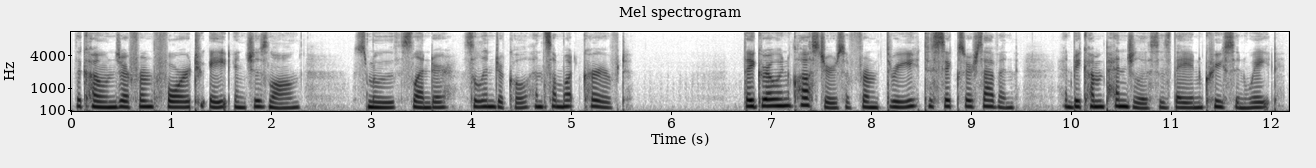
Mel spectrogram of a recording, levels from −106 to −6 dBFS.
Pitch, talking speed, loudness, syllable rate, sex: 225 Hz, 165 wpm, -20 LUFS, 5.3 syllables/s, female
